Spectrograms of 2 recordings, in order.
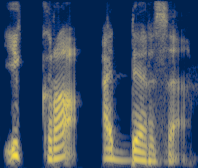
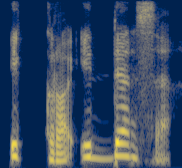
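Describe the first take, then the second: First: The words are said separately without a linking vowel. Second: The words are joined with a linking i vowel. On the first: "Kalau di di Penggal cara bacanya adalah iqra" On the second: "Kalau kita sambung ... sukun yang pertama diberi baris kasroh"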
